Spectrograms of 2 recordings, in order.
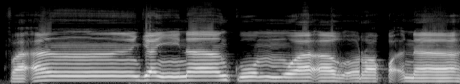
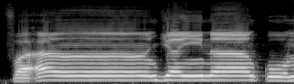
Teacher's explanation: adalah izhar syafawi maka mim sukun ini berjumpa dengan huruf wa maka namanya izhar syafawi dibaca jelas tidak berdengung faanjainakum wa agqna nah tidak berdengung jangan dipanjangkan jangan dibaca faanjainakum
